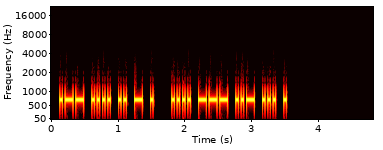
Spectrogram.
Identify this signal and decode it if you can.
Morse code, heard as a keyed tone, about 37 wpm, 700 Hz. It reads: WHITE HOUSE
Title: Speed-Racing - Sets of 4 Words 30wpm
